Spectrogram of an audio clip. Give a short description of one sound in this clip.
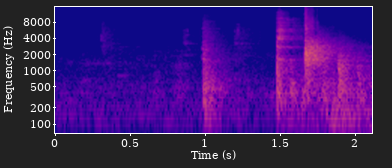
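A cue strikes a billiard ball sharply.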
